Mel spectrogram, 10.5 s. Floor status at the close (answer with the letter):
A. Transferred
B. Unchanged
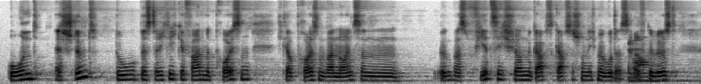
B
